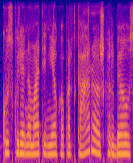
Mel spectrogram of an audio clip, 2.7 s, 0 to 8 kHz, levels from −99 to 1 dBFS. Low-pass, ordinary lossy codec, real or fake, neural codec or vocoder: 7.2 kHz; Opus, 16 kbps; real; none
